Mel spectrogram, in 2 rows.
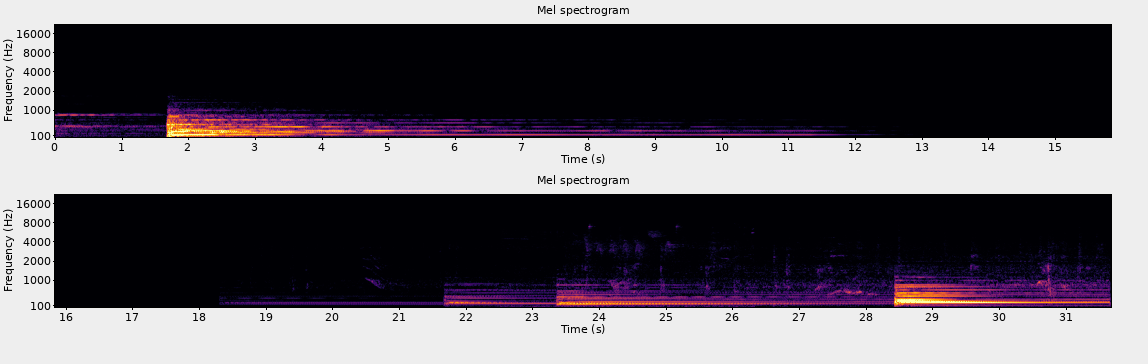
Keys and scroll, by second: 7.0 space, 9.3 space, 16.3 space, 17.3 space, 21.2 space, 26.2 ctrl+z.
